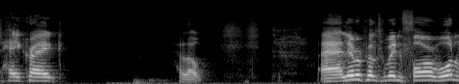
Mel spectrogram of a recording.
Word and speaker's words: Craig: Or pronounce it Craig. Oh, that's standard. That's standard issue, you know. And it's not just me. It's anyone with my name is pronounced Craig in the States, 100%.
